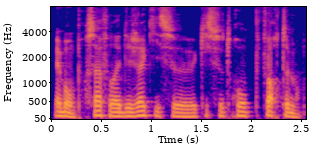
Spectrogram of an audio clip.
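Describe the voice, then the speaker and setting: A man's voice: on the low side, fairly even intonation, fast, dark tone. A man commentating casually on his own online geography game, thinking aloud in hesitant, piecemeal phrases as he plays. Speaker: gamer playing an online geography guessing match.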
